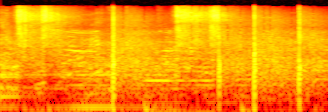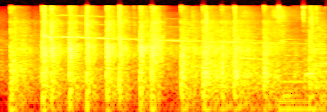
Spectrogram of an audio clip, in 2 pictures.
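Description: A run of sharp cracks and pops: scattered at first, then coming thick and fast over the second half, with a faint high whistle sliding slowly down in pitch.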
